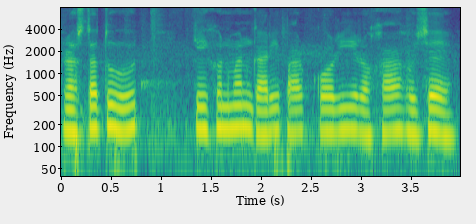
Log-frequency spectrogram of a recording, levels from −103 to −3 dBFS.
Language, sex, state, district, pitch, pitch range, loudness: Assamese, male, Assam, Kamrup Metropolitan, 165 Hz, 155-175 Hz, -15 LUFS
